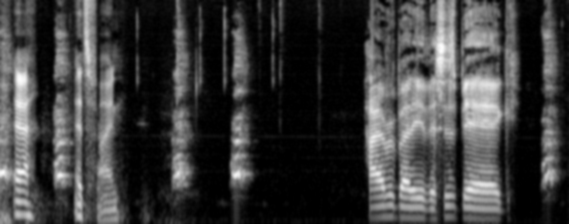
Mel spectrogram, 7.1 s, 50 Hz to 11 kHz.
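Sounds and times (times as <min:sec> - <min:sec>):
speech: 0:00.2 - 0:01.6, 0:04.6 - 0:06.5
dog barking: 0:00.6 - 0:01.0, 0:02.1 - 0:03.2, 0:06.8 - 0:07.1
faint small clicks: 0:02.4 - 0:04.1.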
